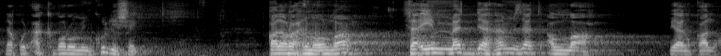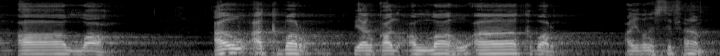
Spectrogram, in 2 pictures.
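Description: A man's voice: mid-range voice, steady tone, normal speed, pauses often, a little mellow. A man teaching a lecture on religious rulings, explaining step by step, repeating key phrases and asking and answering his own questions. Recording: long hall reverb.

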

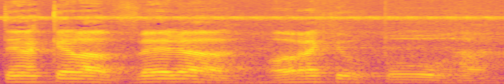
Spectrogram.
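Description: A man, co-hosting a comedy podcast and telling stories in a slangy, animated way that gets loud and laughing at the peak. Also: medium pitch, normal speed. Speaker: podcast co-host. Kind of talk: comedic storytelling chat. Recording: echoey room with faint noise.

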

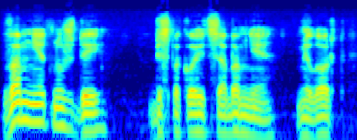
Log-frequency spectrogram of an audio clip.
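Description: A man reading the lines of a distressed young noblewoman, with soft, halting pleas, in an audiobook. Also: sits low, expressive, no room sound, lo-fi sound. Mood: pleading.

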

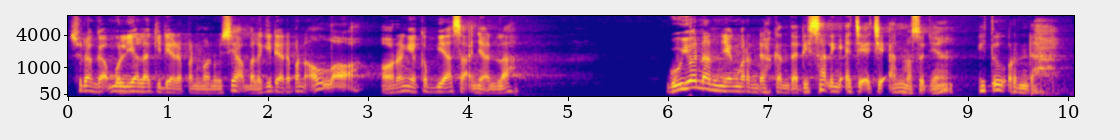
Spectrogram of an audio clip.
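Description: A middle-aged male preacher gives a dawn sermon, reading short Arabic lines and then explaining each one. His voice rises and falls in wide, animated swings. The long reverb of a big hall trails after every phrase. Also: fairly low pitch, fairly quick. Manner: reads Arabic phrases then explains them, addresses listeners as his children. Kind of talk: dawn sermon teaching from a text.

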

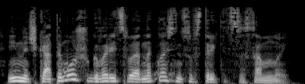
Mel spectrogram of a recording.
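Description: A man's voice: mid-range voice, brisk, dry recording, studio quality, voice pushed up, lightly acted. A man voicing an older, sly and eager film director in an audiobook reading. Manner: lively, cunning, purring. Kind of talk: audiobook character voice.

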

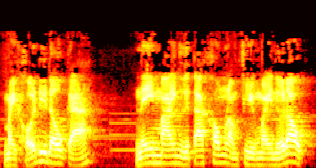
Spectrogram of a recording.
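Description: A man's voice: medium pitch, racing, sharp tone, soft background music, lightly acted. A sullen young man mutters his resentment in grumbling, bitter lines, voiced plainly by a man reading a novel. He sounds weary and wounded.

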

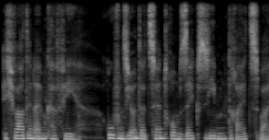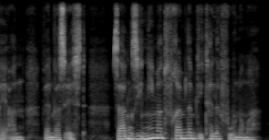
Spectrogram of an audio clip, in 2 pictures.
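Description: A woman reading a defiant young actress who answers back with pointed, indignant questions. Her voice is husky and breathy, and it sits close and dry on the mic. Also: low-pitched, a little fast, mellow, dry recording, pitched above the performer's own voice. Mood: hurried. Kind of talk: audiobook reading.

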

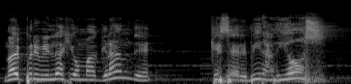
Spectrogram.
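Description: A man preaching a sermon in a church, swinging from quiet asides to shouted praise. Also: extremely high pitch, measured pace, vocal fry, faint music behind.

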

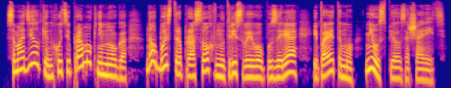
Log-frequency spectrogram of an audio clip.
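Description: A woman reads a children's audiobook with an expressive storytelling manner. Her pitch is mid-range and she moves it around a lot. The recording is dry and close. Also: no echo. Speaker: narrator.

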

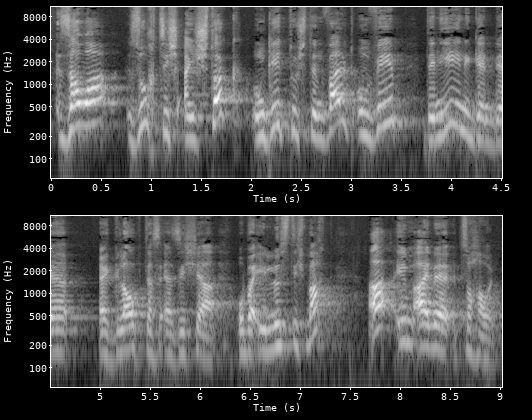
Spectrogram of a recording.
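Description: Speaking unhurriedly in a high voice, a male Islamic preacher delivers a talk about child-rearing. He shifts his emphasis as he tells lively stories, sprinkling in Arabic religious expressions.

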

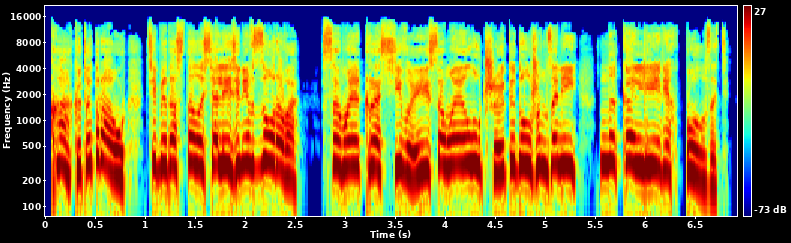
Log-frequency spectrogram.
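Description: A reader voicing a bratty, loud young girl who scolds and shouts. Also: fairly quick, no room sound, clean studio sound, lightly acted. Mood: indignant scolding. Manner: shrill, shouting.

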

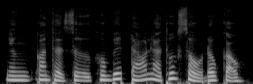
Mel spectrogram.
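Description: A woman's voice: mid-range voice, brisk, warm tone, no echo, studio quality, natural voice. A woman reading a storybook voicing a frightened teenage servant girl who stammers and pleads. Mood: pleading.

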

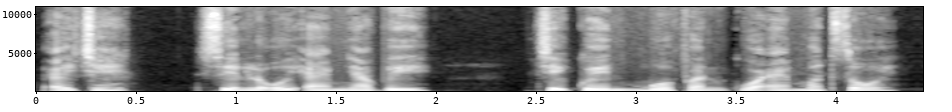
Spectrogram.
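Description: A woman's voice: fairly low pitch, normal speed, mellow, no room sound, clean studio sound, soft background music, close to an everyday voice. A woman voicing a scheming young woman who fawns with false politeness in a storybook reading. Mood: sugary.

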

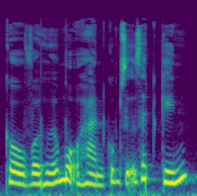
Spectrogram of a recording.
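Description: A woman reading the part of a calm young mother who speaks softly and dryly, with a cutting edge. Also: lowish voice, close to an everyday voice. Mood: cool. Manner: soft, unhurried, dry.

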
